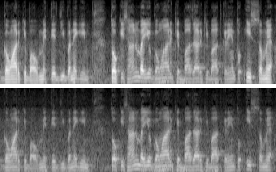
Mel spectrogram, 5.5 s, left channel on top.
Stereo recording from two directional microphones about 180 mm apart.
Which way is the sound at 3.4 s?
45° left (ahead or behind).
